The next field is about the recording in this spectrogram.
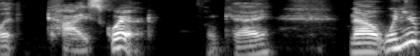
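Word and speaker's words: chi-squared: could come up and i don't want you to say chi squared and people don't know what you're talking about you want to keep that communication as effective as possible so let's try it together chi squared all right so why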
